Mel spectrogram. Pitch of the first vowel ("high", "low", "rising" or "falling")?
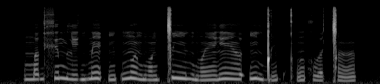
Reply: rising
